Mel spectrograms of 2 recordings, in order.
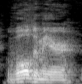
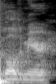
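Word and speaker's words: Waldameer: It starts with W, so I pronounce it Waldemere, the German style.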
